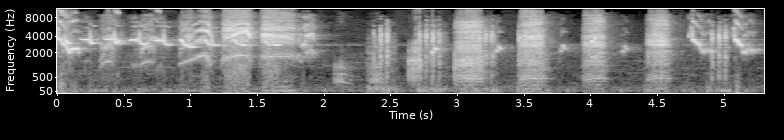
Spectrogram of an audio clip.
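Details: Nias hill myna giving a loud, varied run of clear whistled notes, then harsh, broad squawks and rasping bursts, some ending in short rising whistles, about three per second.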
